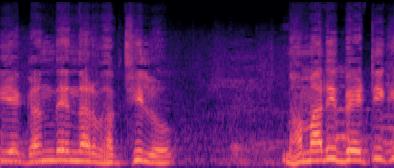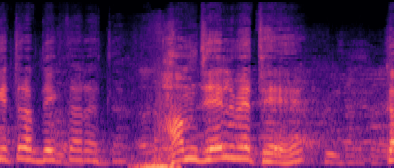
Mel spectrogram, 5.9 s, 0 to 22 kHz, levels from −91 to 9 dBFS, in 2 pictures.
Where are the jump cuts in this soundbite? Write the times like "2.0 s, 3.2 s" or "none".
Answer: 4.0 s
